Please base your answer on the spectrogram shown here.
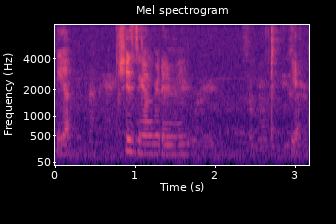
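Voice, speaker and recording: Speaking slowly in a low, steady voice, this young vlogger from Jamaica answers get-to-know-me questions with a Jamaican accent, rambling chattily and filling pauses often. Her camera mic sits far away, and crowd noise can be heard in this casual Q&A vlog.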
